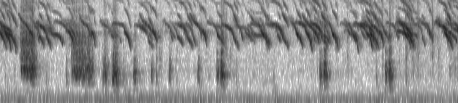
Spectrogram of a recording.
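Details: Several black newly hatched chicks a few days old cheeping loudly together: a steady stream of shrill falling peeps, interrupted by frequent soft thuds and scratching sounds from movement.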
